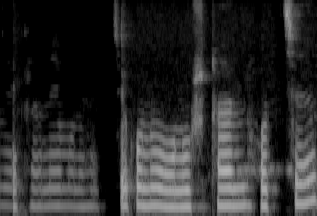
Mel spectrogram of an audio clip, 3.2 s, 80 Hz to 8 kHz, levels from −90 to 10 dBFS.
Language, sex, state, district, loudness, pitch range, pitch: Bengali, female, West Bengal, Kolkata, -29 LUFS, 225-240 Hz, 235 Hz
